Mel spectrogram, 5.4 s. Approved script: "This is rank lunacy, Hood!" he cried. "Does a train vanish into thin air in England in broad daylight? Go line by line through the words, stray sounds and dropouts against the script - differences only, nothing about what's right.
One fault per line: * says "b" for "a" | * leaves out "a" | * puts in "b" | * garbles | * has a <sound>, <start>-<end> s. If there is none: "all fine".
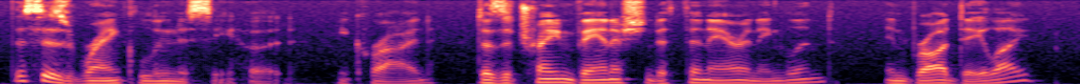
all fine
